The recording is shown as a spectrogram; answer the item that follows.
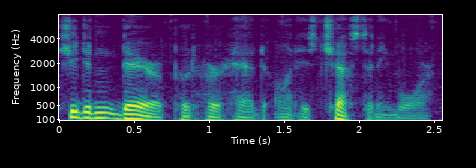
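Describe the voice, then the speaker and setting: A man narrating a scripted story for an audio drama, with a husky voice and a measured, gentle storytelling manner. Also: low voice, very animated.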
